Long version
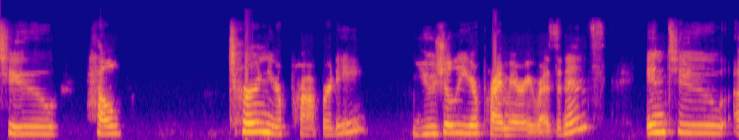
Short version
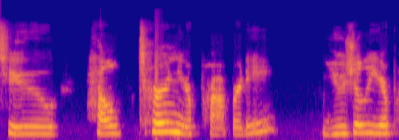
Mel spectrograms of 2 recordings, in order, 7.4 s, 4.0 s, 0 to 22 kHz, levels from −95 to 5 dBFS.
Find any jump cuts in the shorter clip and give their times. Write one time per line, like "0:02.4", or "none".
0:01.3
